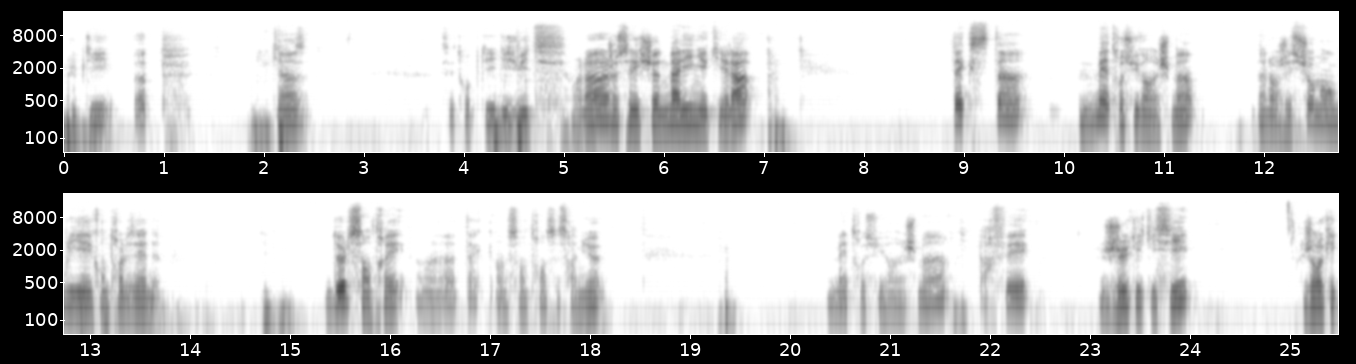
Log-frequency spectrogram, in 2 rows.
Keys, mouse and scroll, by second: 0.3 ctrl+a, 1.1 click, 1.9 KP_1, 2.0 KP_5, 2.2 KP_Enter, 3.4 ctrl+click, 4.3 KP_8, 4.6 KP_Enter, 5.0 F1, 6.5 shift+click, 8.4 click, 10.5 click, 11.3 middle click, 11.5 click, 12.2 ctrl+z, 12.3 ctrl+click, 12.7 ctrl+middle click, 12.9 ctrl+KP_Subtract, 13.2 ctrl+KP_Add, 13.7 ctrl+z, 14.7 t, 15.5 click, 15.9 ctrl+a, 16.5-17.5 drag, 17.8 F1, 19.1 shift+click, 20.0 click, 21.0 click, 21.6 KP_Subtract, 22.4 click, 23.2 click, 24.2 click.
